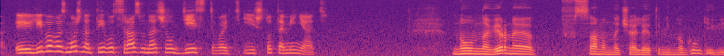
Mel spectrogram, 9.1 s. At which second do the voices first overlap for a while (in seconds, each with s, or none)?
none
